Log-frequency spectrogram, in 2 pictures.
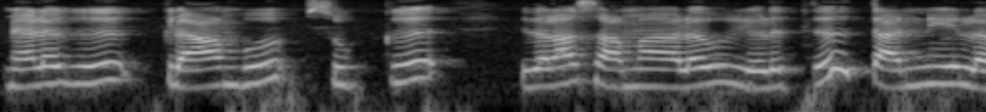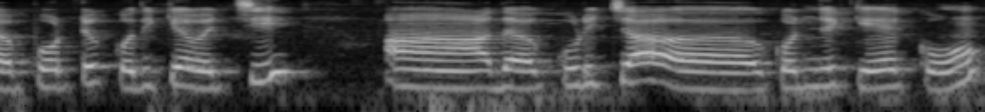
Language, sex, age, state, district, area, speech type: Tamil, female, 30-45, Tamil Nadu, Nagapattinam, rural, spontaneous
